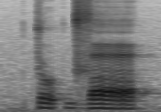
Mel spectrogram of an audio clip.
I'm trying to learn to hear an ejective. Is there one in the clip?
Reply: no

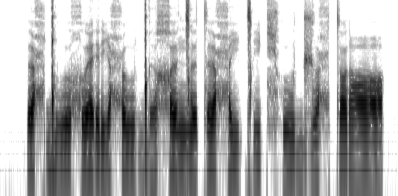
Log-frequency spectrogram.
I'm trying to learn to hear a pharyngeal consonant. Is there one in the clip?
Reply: yes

